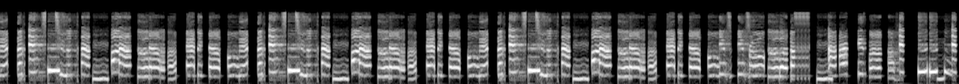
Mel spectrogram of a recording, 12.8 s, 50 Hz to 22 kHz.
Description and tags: Dubstep vocal chops, eight-bar loop at 150 beats per minute.
150-bpm, 8-bars, vocal, vocals, chop, dubstep, singing, slice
